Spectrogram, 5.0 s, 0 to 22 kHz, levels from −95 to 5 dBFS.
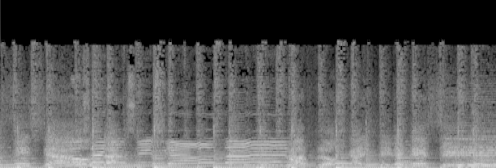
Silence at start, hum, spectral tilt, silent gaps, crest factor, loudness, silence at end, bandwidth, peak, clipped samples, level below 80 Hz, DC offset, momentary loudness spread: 0 s; none; -4.5 dB/octave; none; 14 dB; -15 LUFS; 0 s; 17 kHz; 0 dBFS; under 0.1%; -22 dBFS; under 0.1%; 4 LU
